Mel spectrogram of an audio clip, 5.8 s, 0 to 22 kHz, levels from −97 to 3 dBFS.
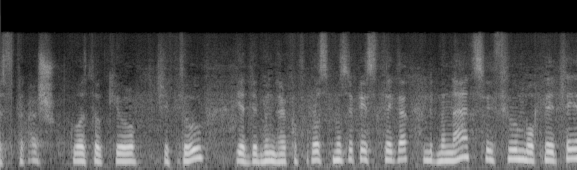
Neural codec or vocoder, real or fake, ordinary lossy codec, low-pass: codec, 16 kHz in and 24 kHz out, 0.8 kbps, FocalCodec, streaming, 65536 codes; fake; AAC, 48 kbps; 10.8 kHz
